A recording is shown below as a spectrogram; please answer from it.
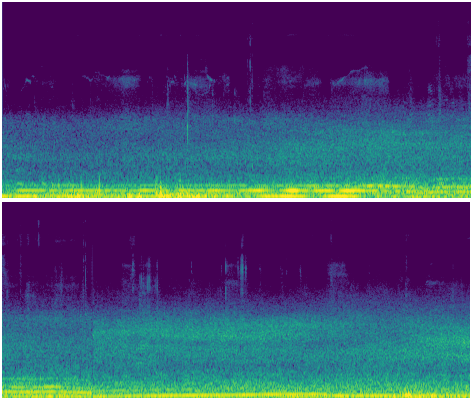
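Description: Low, steady mechanical rumble with a hum that shifts in pitch a few times.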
